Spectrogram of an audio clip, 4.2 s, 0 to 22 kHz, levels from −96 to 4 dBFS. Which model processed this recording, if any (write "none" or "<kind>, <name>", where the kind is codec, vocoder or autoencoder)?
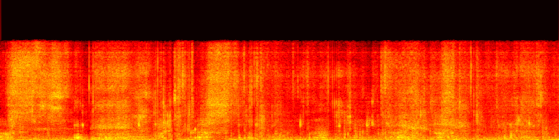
autoencoder, DAC-VAE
